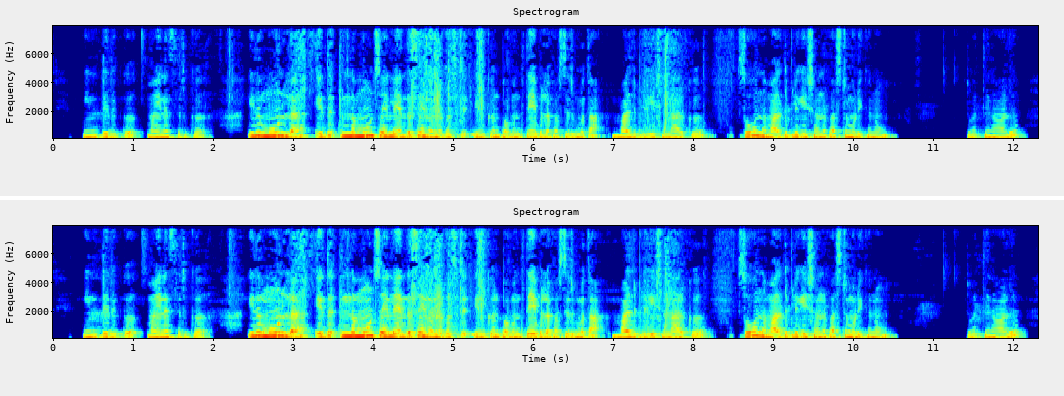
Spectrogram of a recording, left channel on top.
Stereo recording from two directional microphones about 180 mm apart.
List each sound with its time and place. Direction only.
0.4 s speech: 35° left (ahead or behind)
11.4 s speech: 35° left (ahead or behind)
